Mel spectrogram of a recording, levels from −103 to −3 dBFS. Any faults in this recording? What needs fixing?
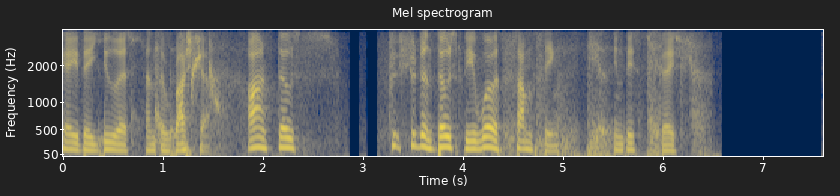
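The speech drops out twice, for 60 ms each, at 0.35–0.41 s and 3.95–4.01 s. Steady noise stands in for it. This is likely sound dropped by the voice detector. The sender judged the sound as background and stopped sending. The receiver filled the gap with comfort noise.

The speech is choppy from 0.68 to 1.85 s, from 2.36 to 3.47 s, and from 4.4 s to the end. Parts of the speech give way to synthetic noise, about 0.75 s, 1 s and 2.5 s in total. This is sound chopped by the voice detector, which likely switched on and off repeatedly.

The call path carries nothing above 4 kHz, which fits G.711 mu-law at 64 kbps.

To prevent this, lower the voice detector's threshold or turn off discontinuous transmission on the sending side.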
